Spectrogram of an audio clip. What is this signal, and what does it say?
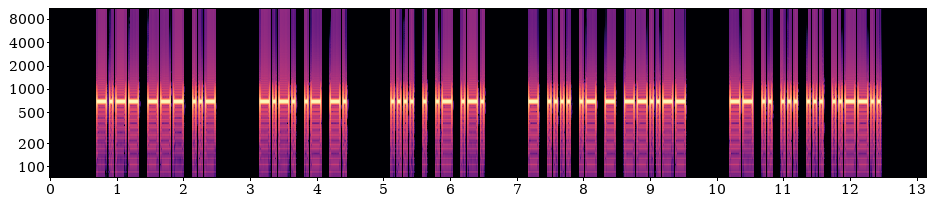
Morse code, heard as a keyed tone, about 25 wpm, 700 Hz. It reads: YOU CAN HEAR THAT, MISS?
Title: 2x Word-Spacing - Sentences from Top 500 Words - 25wpm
